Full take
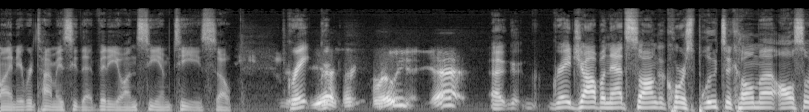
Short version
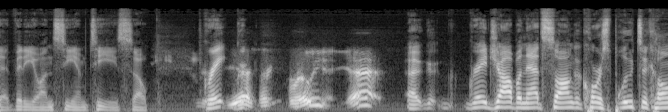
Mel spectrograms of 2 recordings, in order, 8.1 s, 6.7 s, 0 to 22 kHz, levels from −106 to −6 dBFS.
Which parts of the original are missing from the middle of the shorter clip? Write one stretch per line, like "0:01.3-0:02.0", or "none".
none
